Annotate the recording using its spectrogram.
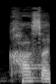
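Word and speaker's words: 傘: इसको लिखते हम कासा है बट वो प्रोनाउंस खासा किया जाता है।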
